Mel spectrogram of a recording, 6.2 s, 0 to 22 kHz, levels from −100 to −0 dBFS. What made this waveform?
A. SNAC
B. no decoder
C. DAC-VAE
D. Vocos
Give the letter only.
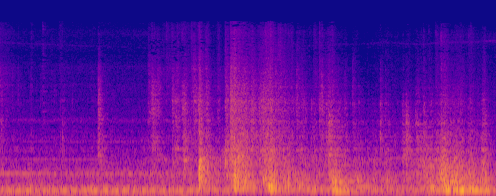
B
